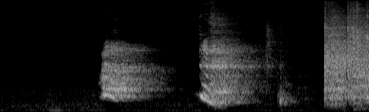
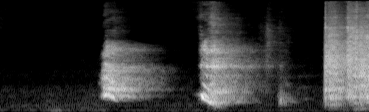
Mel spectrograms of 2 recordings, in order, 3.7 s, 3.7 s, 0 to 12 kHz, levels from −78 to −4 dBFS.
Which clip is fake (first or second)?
second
